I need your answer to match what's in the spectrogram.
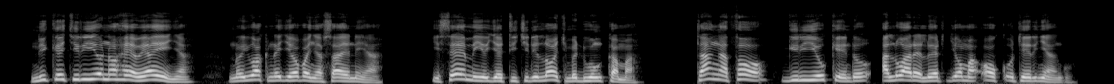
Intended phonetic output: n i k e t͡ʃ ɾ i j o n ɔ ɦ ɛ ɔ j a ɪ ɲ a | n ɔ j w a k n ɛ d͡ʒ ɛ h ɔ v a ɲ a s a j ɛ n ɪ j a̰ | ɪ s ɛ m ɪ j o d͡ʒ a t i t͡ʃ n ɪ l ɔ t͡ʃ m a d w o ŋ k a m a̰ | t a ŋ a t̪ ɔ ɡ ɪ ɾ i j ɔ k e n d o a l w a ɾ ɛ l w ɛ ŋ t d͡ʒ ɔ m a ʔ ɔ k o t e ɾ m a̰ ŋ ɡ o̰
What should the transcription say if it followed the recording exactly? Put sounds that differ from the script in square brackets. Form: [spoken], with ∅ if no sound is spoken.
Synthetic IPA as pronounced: n i k e t͡ʃ ɾ i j o n ɔ ɦ ɛ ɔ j a ɪ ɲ a | n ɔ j w a k n ɛ d͡ʒ ɛ h ɔ v a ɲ a s a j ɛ n ɪ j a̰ | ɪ s ɛ m ɪ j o d͡ʒ a t i t͡ʃ n ɪ l ɔ t͡ʃ m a d w o ŋ k a m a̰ | t a ŋ a t̪ ɔ ɡ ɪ ɾ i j [o] k e n d o a l w a ɾ ɛ l w ɛ [∅] t d͡ʒ ɔ m a ʔ ɔ k o t e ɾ [ɲ] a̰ ŋ ɡ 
